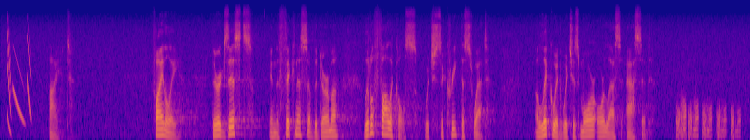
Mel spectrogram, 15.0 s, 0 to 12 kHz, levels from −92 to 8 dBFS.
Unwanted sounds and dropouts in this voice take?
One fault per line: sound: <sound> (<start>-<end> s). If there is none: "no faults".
sound: chirp (0.1-0.6 s)
sound: laugh (13.5-14.8 s)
